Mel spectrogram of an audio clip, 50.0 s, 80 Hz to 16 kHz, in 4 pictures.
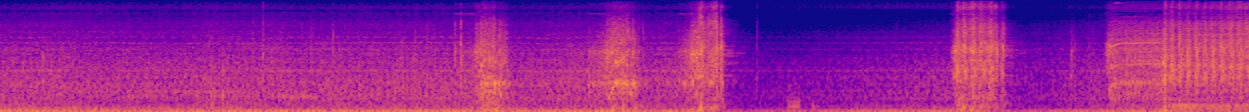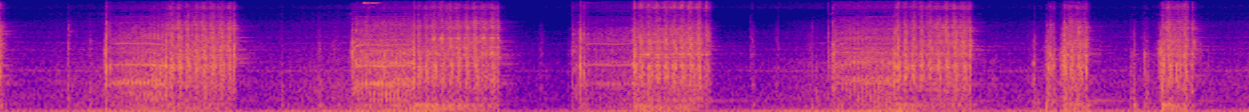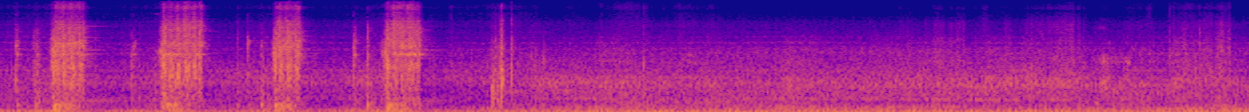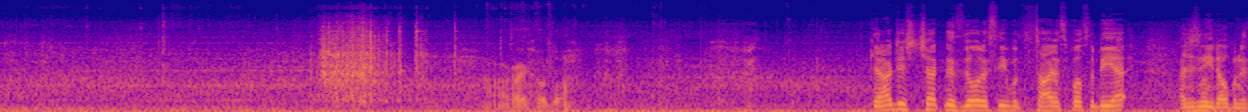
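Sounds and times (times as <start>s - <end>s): steady low rumble: 0.0s - 7.0s, 24.6s - 49.9s
impact wrench bursts: 4.6s - 5.2s, 5.9s - 7.4s, 9.5s - 15.1s, 15.7s - 19.7s, 20.7s - 30.1s, 40.6s - 42.1s.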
